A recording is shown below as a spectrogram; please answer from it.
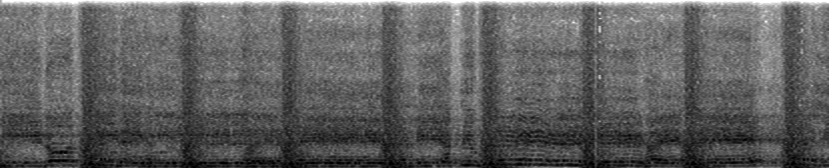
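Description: Noha chanting: voices holding a sustained lament refrain, kept in time by sharp, evenly spaced thumps about once a second, typical of matam chest-beating.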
